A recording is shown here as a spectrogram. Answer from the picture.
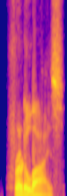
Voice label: "fertilize", American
